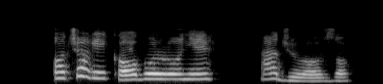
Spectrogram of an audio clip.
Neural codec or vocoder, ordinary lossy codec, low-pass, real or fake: codec, 24 kHz, 3 kbps, HILCodec; none; 5.4 kHz; fake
